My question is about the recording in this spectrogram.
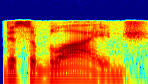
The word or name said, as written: disoblige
